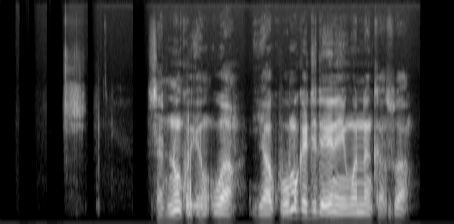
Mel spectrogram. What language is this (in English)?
Hausa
